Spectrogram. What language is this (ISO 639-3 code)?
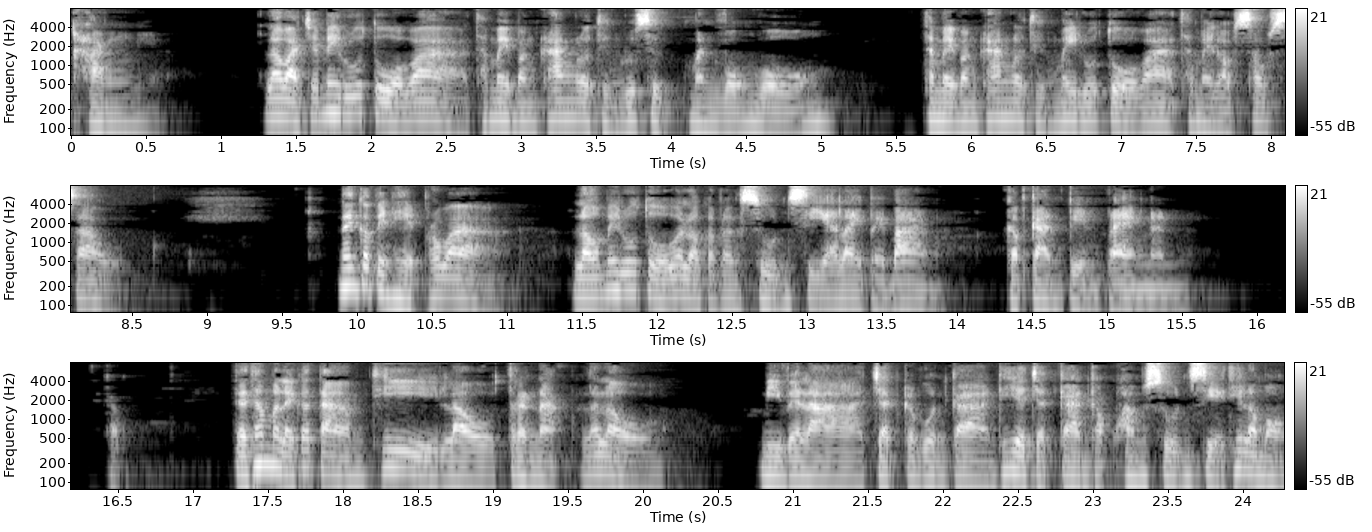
tha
